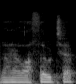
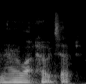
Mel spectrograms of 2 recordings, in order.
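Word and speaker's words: Nyarlathotep: the idea of uh nylothotep or not a lot hotep depending on what pronounces it as the sort of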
